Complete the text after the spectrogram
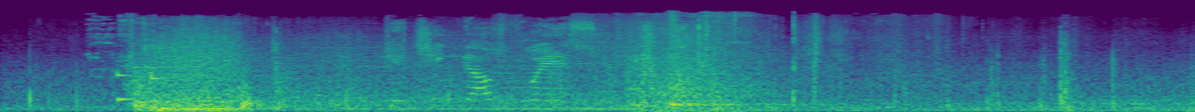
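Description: Footsteps run on concrete.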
